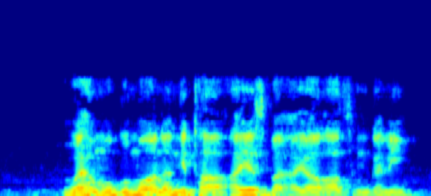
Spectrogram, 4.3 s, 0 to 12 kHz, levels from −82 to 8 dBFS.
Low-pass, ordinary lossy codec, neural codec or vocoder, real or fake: 7.2 kHz; MP3, 48 kbps; codec, 16 kHz, 16 kbps, FunCodec, trained on Chinese and English, 50 frames a second; fake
